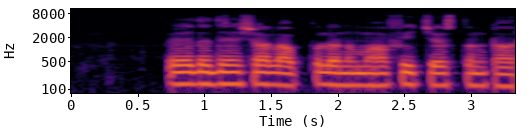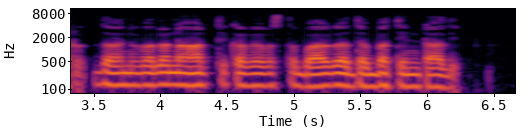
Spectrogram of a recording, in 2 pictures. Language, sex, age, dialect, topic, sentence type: Telugu, male, 18-24, Southern, banking, statement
